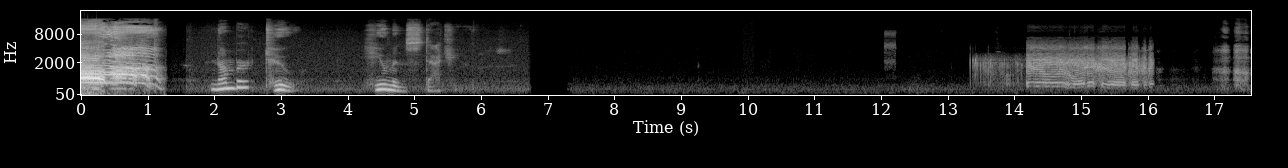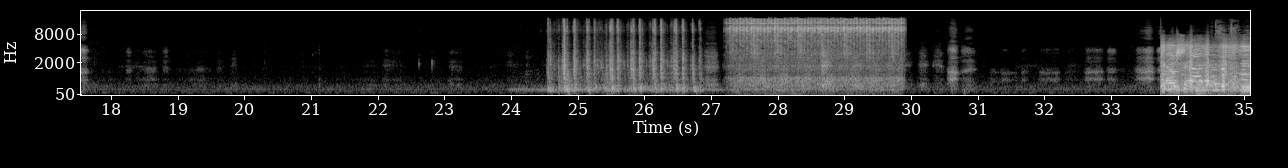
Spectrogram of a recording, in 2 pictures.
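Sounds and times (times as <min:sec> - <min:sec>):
loud static hiss: 0:13.4 - 0:16.1
rapid rattling clicks: 0:24.6 - 0:30.0.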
